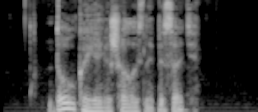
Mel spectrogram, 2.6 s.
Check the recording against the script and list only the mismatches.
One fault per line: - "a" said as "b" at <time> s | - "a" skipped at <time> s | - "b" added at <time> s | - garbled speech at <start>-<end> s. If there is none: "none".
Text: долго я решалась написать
none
